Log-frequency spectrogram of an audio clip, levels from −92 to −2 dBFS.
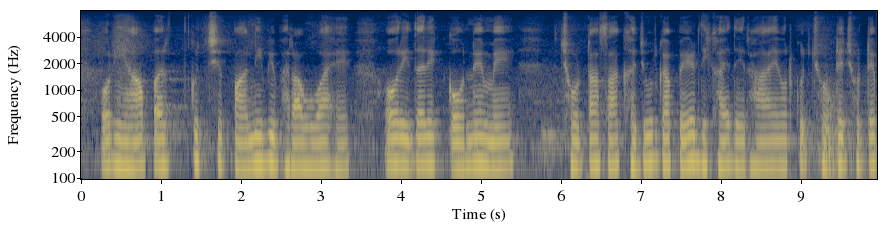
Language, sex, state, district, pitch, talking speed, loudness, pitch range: Hindi, male, Bihar, Jamui, 135 Hz, 165 wpm, -25 LUFS, 130-140 Hz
